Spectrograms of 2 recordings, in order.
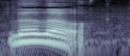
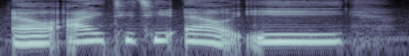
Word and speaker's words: little: 不是，小事情 the little things in life， little l i t t l e。然后记得在讲这个字的时候，美式发音这个 TT 会发成有点类似 T 跟 D 之间的浊音，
